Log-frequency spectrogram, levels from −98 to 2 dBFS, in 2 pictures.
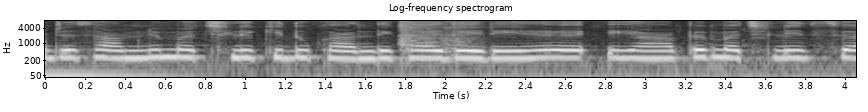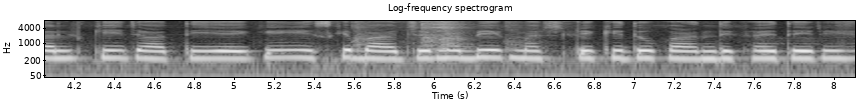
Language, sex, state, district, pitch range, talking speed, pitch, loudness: Hindi, female, Odisha, Nuapada, 250-270 Hz, 215 wpm, 255 Hz, -15 LUFS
